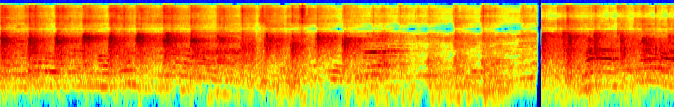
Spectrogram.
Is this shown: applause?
yes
